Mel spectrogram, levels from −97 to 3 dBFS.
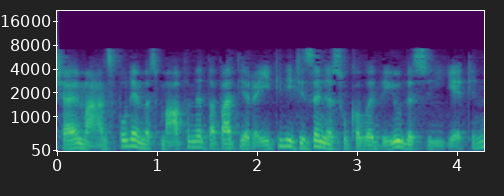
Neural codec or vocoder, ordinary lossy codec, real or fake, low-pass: codec, 16 kHz, 0.3 kbps, FocalCodec; MP3, 32 kbps; fake; 7.2 kHz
